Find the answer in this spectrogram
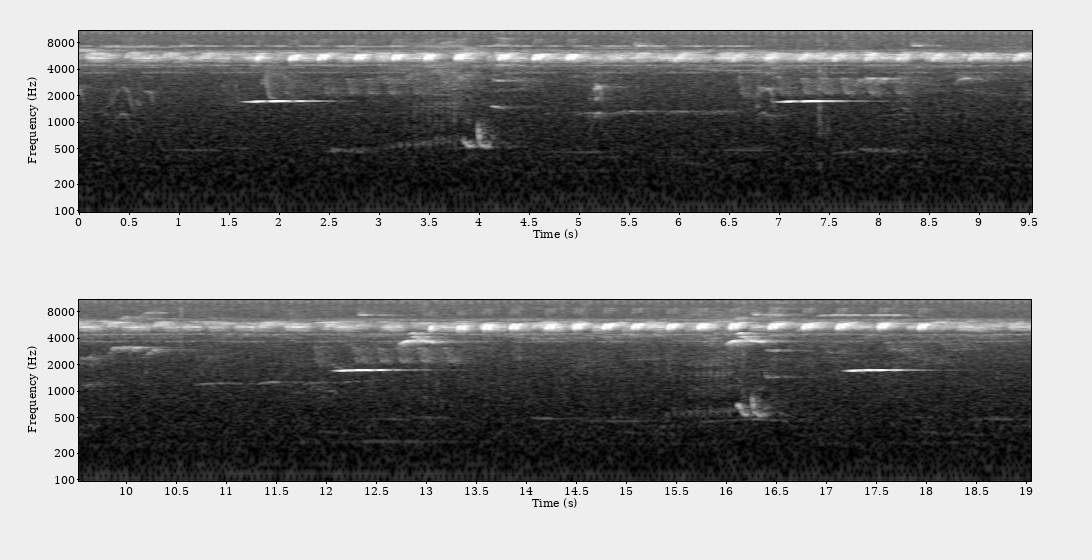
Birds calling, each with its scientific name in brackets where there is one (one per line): unidentified bird
White-winged Becard (Pachyramphus polychopterus)
Piratic Flycatcher (Legatus leucophaius)
Olive Oropendola (Psarocolius bifasciatus)
Undulated Tinamou (Crypturellus undulatus)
